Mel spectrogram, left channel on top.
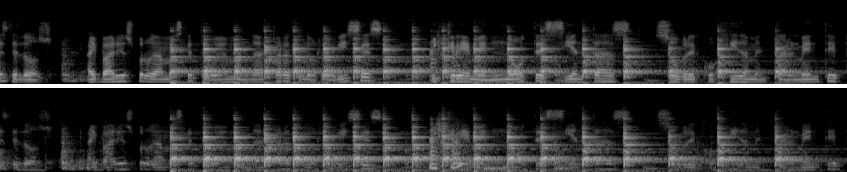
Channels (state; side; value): normal; both; correlation 0.59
